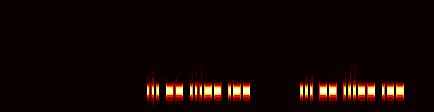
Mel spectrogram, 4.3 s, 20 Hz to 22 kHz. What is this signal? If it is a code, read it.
Morse code, heard as a keyed tone, about 49 wpm, 700 Hz. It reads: SM3W SM3W
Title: DXCC-100 Call Signs - 4 Characters - Repeated 2x - 50wpm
